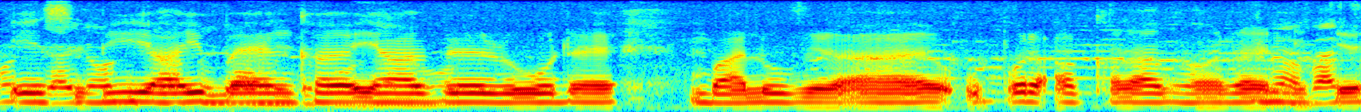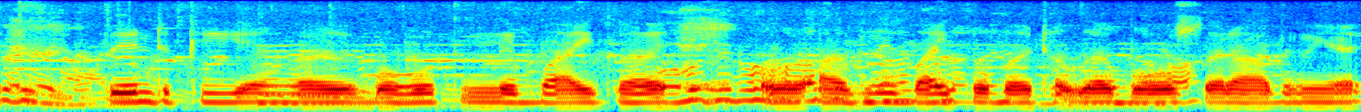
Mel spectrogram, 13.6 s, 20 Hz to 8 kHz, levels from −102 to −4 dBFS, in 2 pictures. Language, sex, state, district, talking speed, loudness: Hindi, female, Bihar, Vaishali, 130 wpm, -13 LUFS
